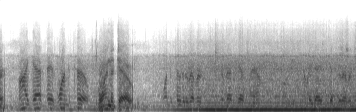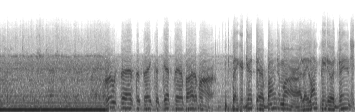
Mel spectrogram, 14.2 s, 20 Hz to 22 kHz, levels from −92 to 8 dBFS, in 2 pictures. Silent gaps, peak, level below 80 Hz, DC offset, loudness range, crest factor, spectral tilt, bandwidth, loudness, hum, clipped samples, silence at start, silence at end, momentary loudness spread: none; -2 dBFS; -42 dBFS; under 0.1%; 5 LU; 14 dB; -9.5 dB/octave; 4.8 kHz; -15 LUFS; none; under 0.1%; 0 s; 0 s; 9 LU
